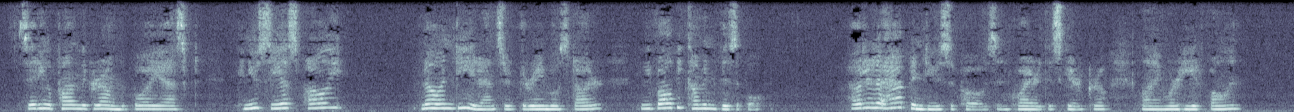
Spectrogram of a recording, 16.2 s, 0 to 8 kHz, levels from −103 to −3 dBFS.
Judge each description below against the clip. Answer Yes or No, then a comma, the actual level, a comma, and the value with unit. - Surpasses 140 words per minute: No, slow, 135 wpm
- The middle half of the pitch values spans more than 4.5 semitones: No, average, 3.8 semitones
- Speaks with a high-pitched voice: Yes, high, 245 Hz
